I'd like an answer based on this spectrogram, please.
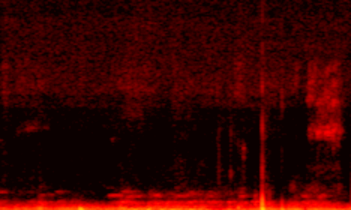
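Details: Domestic cat purring while happily clowning around, a steady low rumble throughout with two soft clicks near one and three and a half seconds.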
